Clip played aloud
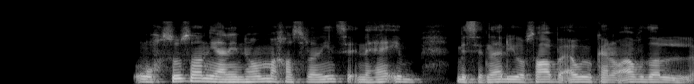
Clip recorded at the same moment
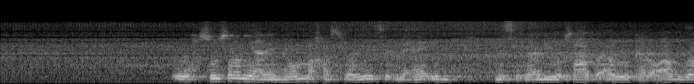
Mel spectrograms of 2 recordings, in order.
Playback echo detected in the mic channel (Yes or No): Yes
